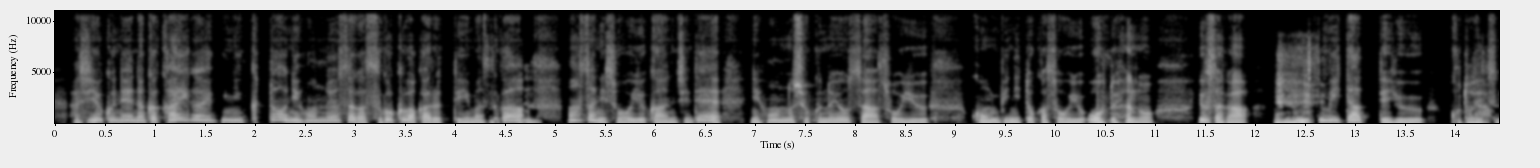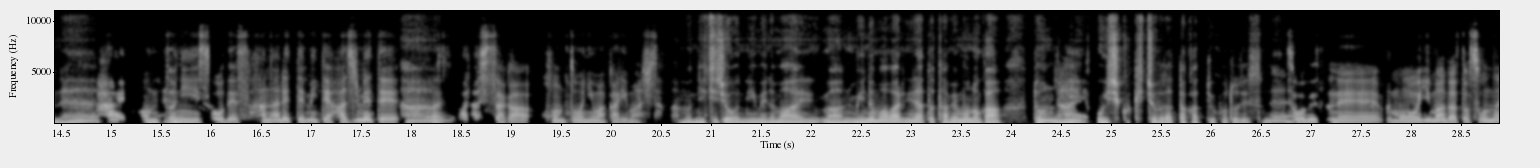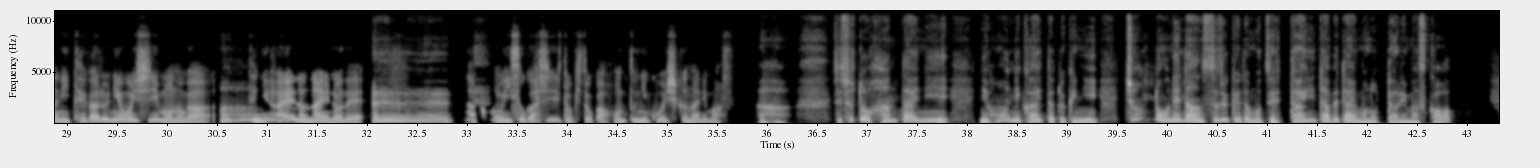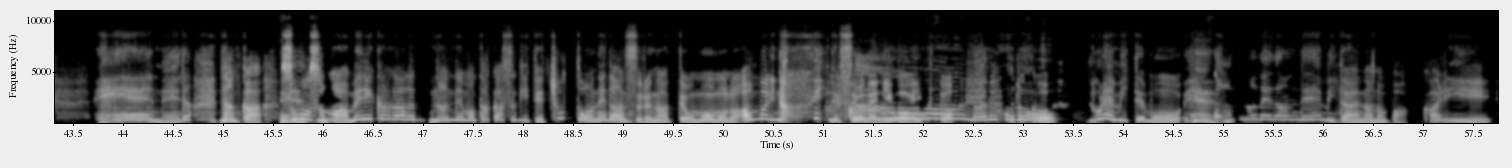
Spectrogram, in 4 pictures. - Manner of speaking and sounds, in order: other background noise; laughing while speaking: "大戸屋の"; chuckle; unintelligible speech; laughing while speaking: "ないんですよね"; joyful: "あ"
- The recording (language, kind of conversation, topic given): Japanese, podcast, 故郷で一番恋しいものは何ですか？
